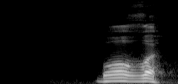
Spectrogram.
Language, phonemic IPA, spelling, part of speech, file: Uzbek, /bɒʁ/, bogʻ, noun, Uz-bogʻ.ogg
- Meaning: garden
